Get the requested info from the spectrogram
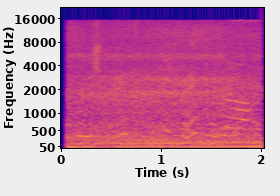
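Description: Several voices talking in the background over a loud, steady low rumble and noise, like a busy street or crowded place.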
